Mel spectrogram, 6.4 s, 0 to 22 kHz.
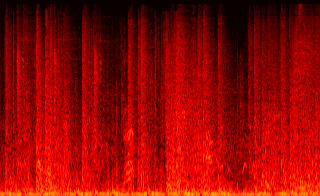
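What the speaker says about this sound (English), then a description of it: "I hear gunfire." Gunfire in the co-op shooter Borderlands 2: rapid, overlapping shots and bursts crackle continuously at close range, with faint voices underneath.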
